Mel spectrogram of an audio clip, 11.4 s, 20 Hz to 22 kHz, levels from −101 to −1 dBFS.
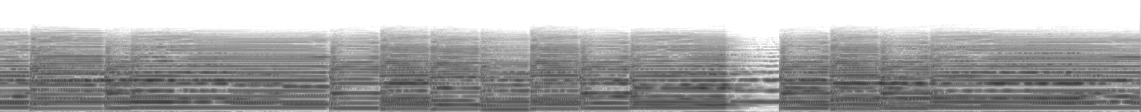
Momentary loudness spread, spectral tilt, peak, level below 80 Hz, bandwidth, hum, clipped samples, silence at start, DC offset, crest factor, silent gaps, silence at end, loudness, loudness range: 5 LU; -6 dB/octave; -16 dBFS; -76 dBFS; 7.6 kHz; none; under 0.1%; 0 s; under 0.1%; 14 dB; none; 0 s; -29 LUFS; 2 LU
